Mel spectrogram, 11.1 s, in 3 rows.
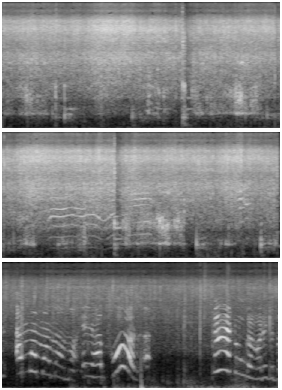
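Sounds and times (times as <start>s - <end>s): food sizzling in a pan: 0.0s - 11.0s
high-pitched calls: 4.2s - 8.0s.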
